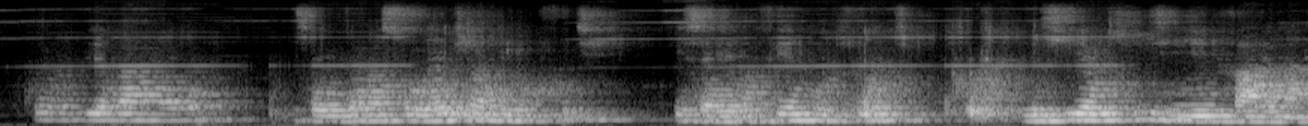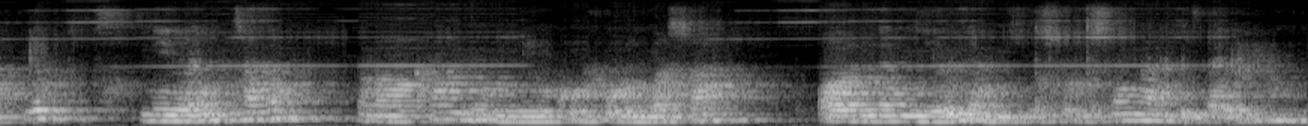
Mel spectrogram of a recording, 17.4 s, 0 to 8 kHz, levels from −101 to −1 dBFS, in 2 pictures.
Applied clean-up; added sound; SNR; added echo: neural separator model SepFormer DNS4.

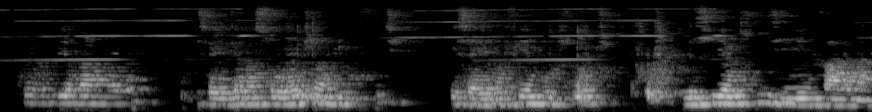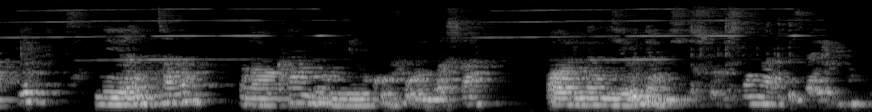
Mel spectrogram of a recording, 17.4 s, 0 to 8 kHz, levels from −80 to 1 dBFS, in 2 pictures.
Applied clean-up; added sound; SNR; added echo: classical method WPE with log-MMSE.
